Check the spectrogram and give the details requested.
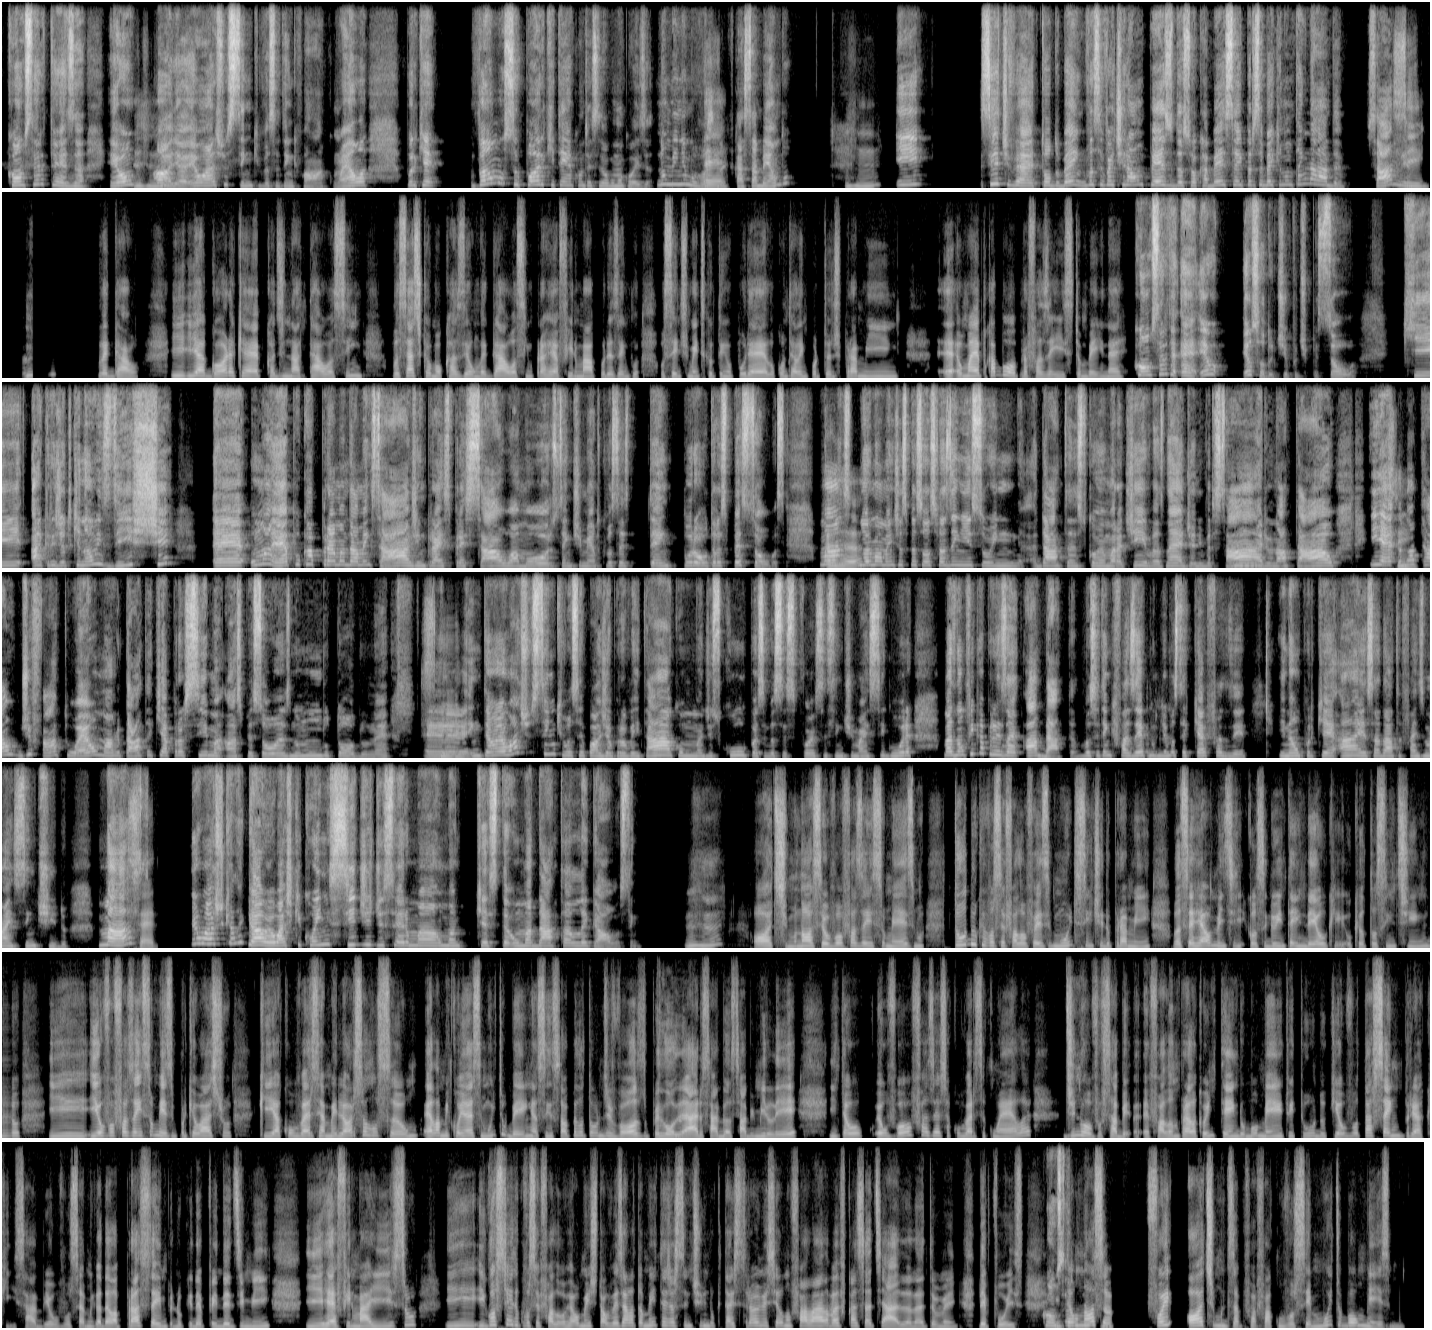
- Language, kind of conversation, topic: Portuguese, advice, Como posso aceitar quando uma amizade muda e sinto que estamos nos distanciando?
- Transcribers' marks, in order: tapping; sniff; other background noise; unintelligible speech; "desabafar" said as "desabafafar"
